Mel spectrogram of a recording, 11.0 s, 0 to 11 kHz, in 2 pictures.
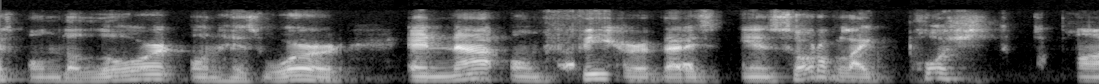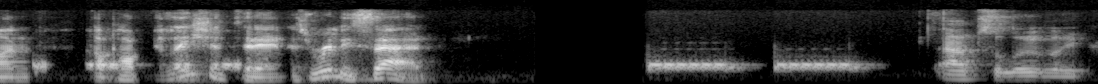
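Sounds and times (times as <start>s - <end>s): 
speech: 0.0s - 7.7s, 10.2s - 10.9s
electronic telephone ringing: 5.6s - 6.8s, 8.8s - 9.9s.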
